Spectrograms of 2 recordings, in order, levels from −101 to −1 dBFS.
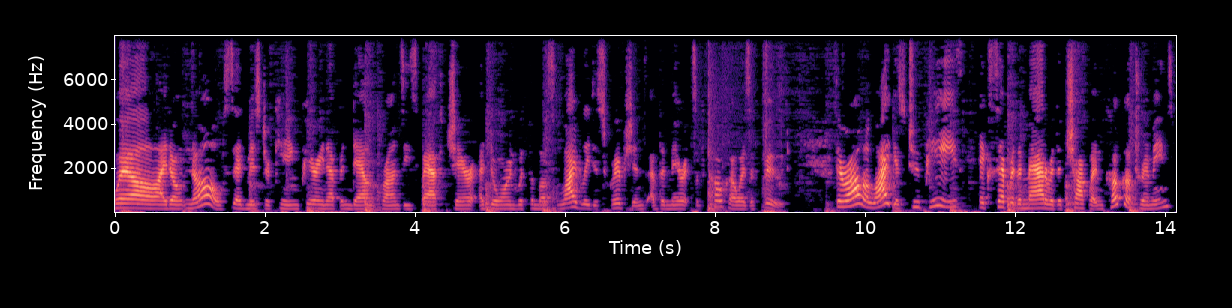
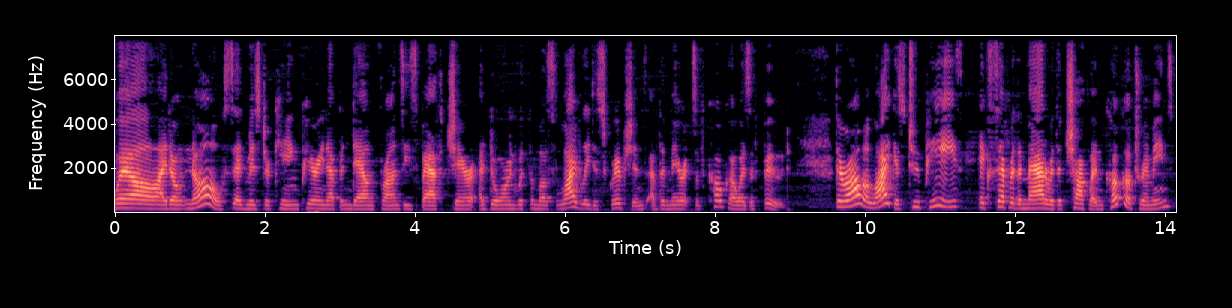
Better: second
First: noise reduction (classical method Wiener filter)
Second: none

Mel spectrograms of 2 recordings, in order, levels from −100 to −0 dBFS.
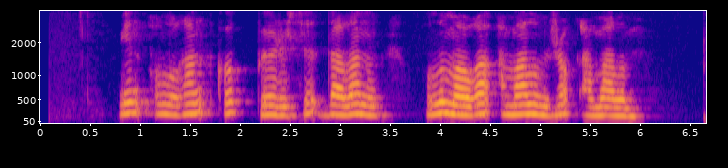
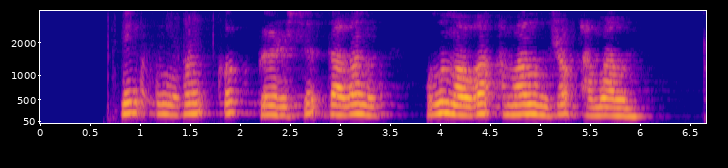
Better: first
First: none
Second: noise reduction (neural mask model DeepFilterNet 3)

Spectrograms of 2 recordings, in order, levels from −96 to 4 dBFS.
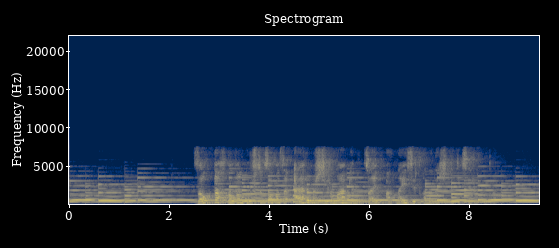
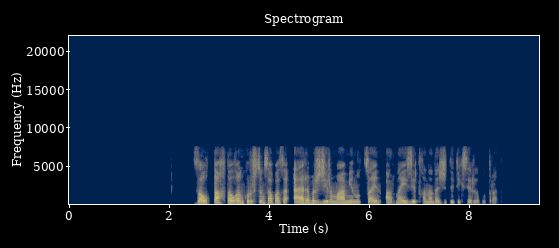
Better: second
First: background sound (Guitar); 4 dB above the speech // room echo; dies away in 1.1 s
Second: none

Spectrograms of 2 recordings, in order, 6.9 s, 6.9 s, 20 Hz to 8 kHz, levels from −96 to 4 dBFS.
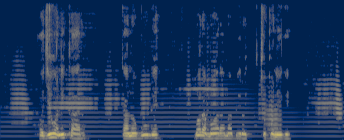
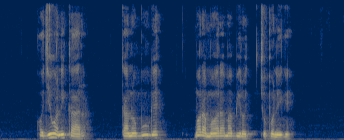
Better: second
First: noise reduction (classical method spectral subtraction)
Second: none

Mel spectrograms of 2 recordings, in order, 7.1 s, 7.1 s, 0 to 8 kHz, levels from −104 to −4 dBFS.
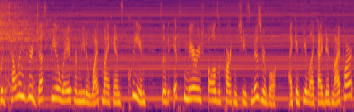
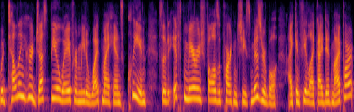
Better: second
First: background sound (Domestic sounds, home sounds + Crash cymbal); 14 dB below the speech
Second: none

